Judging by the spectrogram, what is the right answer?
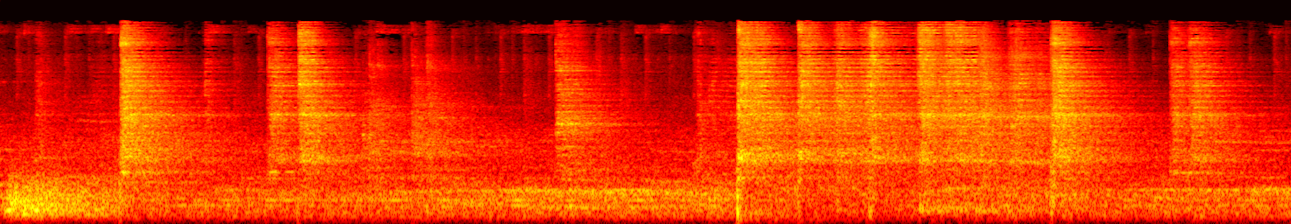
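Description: Loaded barbell with rubber bumper plates dropped onto the gym floor between cleans: several heavy thuds, some followed by quick smaller bounces.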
